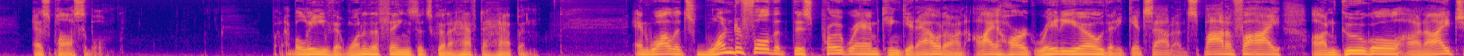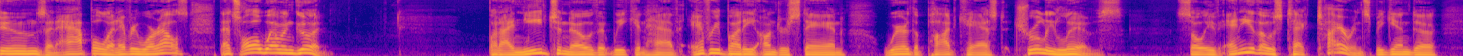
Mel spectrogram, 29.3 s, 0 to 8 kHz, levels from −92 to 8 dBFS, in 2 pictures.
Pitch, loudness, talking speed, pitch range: 115 Hz, -16 LUFS, 150 wpm, 95-135 Hz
